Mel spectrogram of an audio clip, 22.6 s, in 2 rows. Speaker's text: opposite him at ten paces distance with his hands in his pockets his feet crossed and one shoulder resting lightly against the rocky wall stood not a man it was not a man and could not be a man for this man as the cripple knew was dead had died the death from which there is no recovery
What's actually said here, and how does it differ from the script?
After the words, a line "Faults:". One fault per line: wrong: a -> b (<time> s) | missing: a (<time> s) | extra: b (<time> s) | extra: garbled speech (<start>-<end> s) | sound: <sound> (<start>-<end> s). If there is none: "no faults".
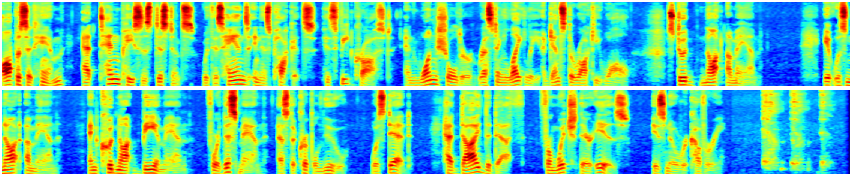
opposite him at ten paces distance with his hands in his pockets his feet crossed and one shoulder resting lightly against the rocky wall stood not a man it was not a man and could not be a man for this man as the cripple knew was dead had died the death from which there is is no recovery
Faults:
extra: is (20.0 s)
sound: cough (21.5-22.5 s)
